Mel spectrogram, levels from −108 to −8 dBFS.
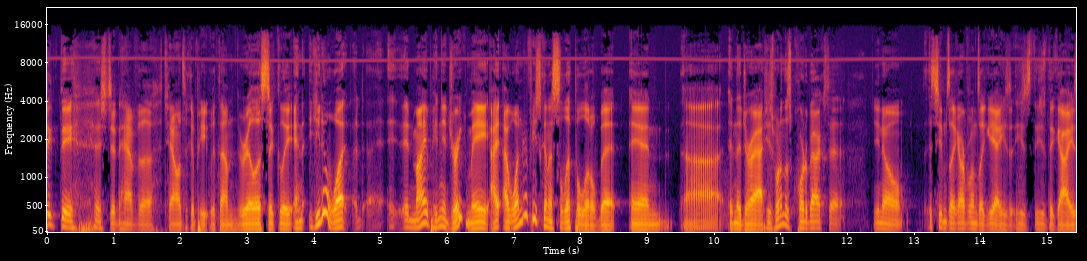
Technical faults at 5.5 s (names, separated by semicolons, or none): switching supply whistle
